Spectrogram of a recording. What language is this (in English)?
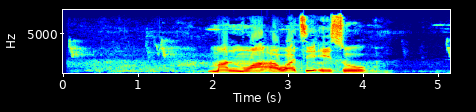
Mbo (Cameroon)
